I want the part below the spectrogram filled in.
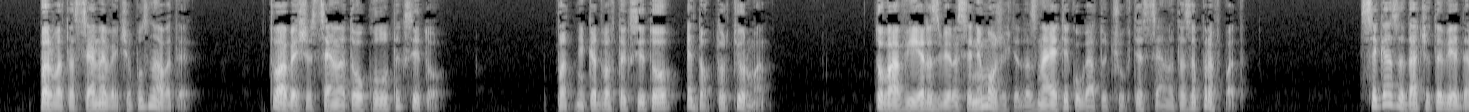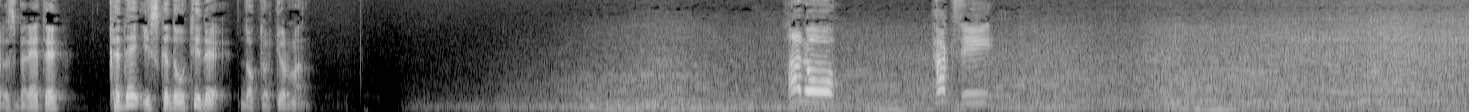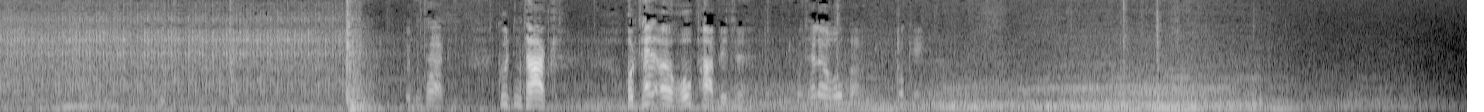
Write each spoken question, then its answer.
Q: Сега задачата ви е да разберете къде иска да отиде доктор Тюрман.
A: Доктор Тюрман поиска от шофьора на таксито да го откара в Хотел Европа.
